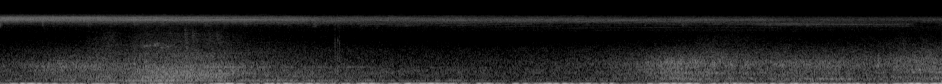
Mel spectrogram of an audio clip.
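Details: A summer cicada chorus in Nisshin city near Nagoya, Japan, mid-afternoon on 28 July 2021: a sustained piercing high whine, briefly stronger at the start, with low rumbling background noise beneath throughout.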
